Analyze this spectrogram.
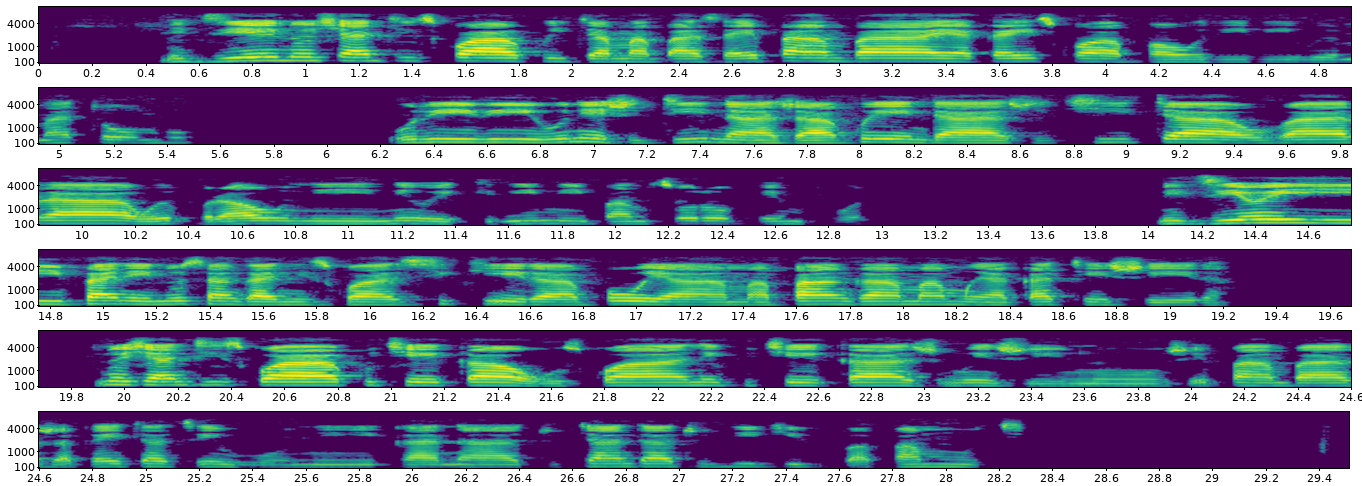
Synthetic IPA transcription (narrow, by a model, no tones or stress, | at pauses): mid͡zijo̞ino̞ʃandiswakuitamaɓasae̞pambajakaiswapauririwe̞mato̞ːmbo̞ | ɦuɾiriɦune̞ʐitin̤aʐakue̞ndaʐit͡ʃiːtauʋaɾaɦwe̞bʱuraunine̞we̞ɡʱirinipamuso̞ɾo̞pe̞ɱvuːra | mid͡zijo̞ijipane̞ino̞saŋɡaniswasikiɾapo̞ujamapaŋɡamamwe̞akate̞ʂe̞ːɾa | ino̞ʃandiswakut͡ʃe̞kaɦuswane̞kut͡ʃe̞kaʐimwe̞ʐin̤uʐe̞̰pambaʐa̰kaitase̞ɦunikanatutandatuɗikikub͡va̰pamuːti̥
